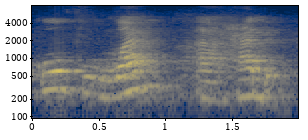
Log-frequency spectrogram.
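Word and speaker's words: كُفُوًا أَحَدٌ: Nah, di bagian walam yakul lahu kufuwan ahad, karena di huruf waw tadi ada fathatain bertemu dengan alif. Kufuwan ahad. Jadi cara bacanya bukan kufuwan, bukan gitu, tapi harus jelas.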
